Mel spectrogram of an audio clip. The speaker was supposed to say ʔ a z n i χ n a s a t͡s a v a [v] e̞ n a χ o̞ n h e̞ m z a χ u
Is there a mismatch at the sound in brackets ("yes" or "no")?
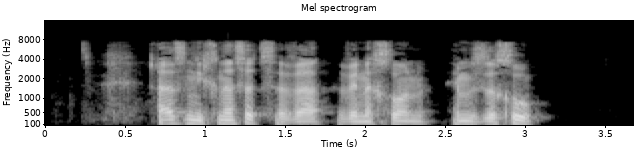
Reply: no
